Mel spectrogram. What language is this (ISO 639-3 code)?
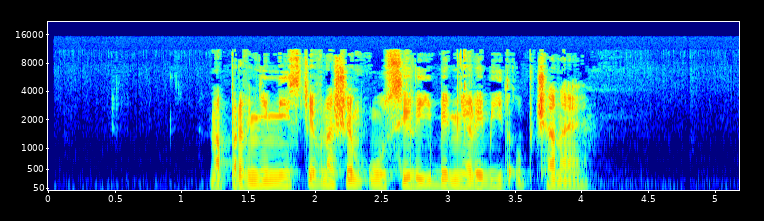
ces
